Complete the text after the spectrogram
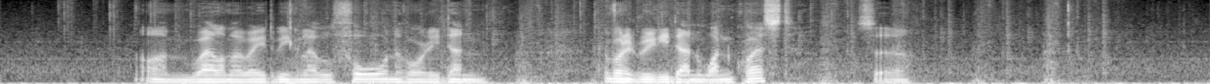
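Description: Heavy metal footsteps clank on the ground.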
